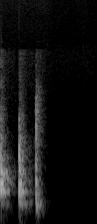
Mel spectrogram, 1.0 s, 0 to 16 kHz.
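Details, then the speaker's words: Repetitive nerve stimulation demonstration on a Cadwell Sierra Summit EMG machine; quick train of sharp clicking shocks after stimulus reset, checking for slipping off the nerve; nerve stimulator shocks. "okay so we're gonna give four shocks here and they look good 05% actually um increase here comes another four zero"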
